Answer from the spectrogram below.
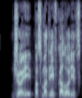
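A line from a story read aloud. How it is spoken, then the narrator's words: Shout. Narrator (Russian): крикнул Кийск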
